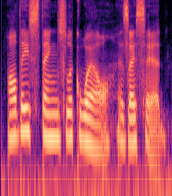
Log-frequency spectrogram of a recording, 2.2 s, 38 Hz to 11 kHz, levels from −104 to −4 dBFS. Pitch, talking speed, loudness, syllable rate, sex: 200 Hz, 225 wpm, -16 LUFS, 4.8 syllables/s, female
